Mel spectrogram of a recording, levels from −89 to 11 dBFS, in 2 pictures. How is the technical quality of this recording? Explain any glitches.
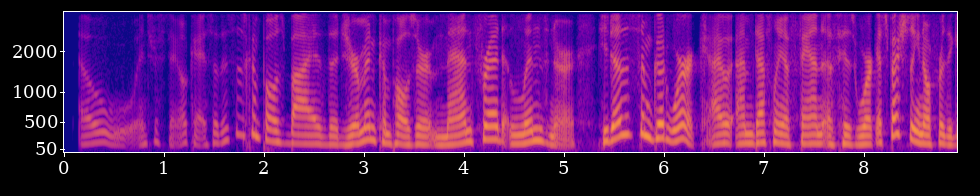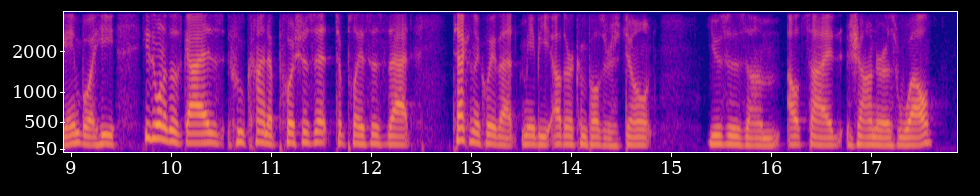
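The main glitch is a sudden jump in loudness early on, and the whole recording carries the narrow, band-limited sound of a telephone-grade call path.

At 1.8 s the speech and the room background jump up together by about 10 dB in a single step. This is a microphone volume stepped up event: the call software judged the input too quiet and raised the device's input level all at once rather than gradually.

Throughout, nothing is heard above 4 kHz, which fits G.711 mu-law coding at 64 kbps on a WebRTC call path, giving the speech its narrowband phone-line character.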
